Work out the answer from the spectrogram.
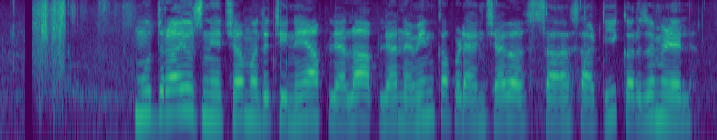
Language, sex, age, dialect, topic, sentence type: Marathi, male, 18-24, Standard Marathi, banking, statement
